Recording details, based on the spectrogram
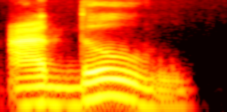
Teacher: Nah, maka tunaikan tasdidnya dan huruf waw yang bertasdid karena hurufnya ya, bukan karena sebab sebab hukum tajwidnya, maka dia dibaca dengan an-nabr ya, ada penekanan, sedikit penekanan pada huruf wawnya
